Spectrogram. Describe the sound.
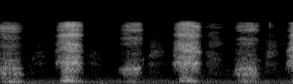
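A person imitates a dog's laugh to get the interest of dogs, with rhythmic, breathy pants made with an open mouth and slightly rounded lips, about seven airy huffs in a steady in-out pattern, with no words spoken.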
